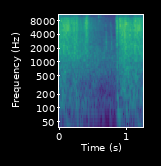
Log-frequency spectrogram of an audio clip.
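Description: Gunfire from the Free Fire battle royale game comes as a loud, dense burst of rapid shots, then a brief dip and a renewed blast of fire, filling the whole short moment.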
